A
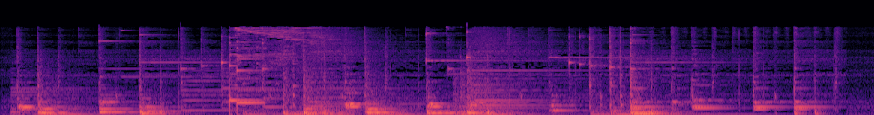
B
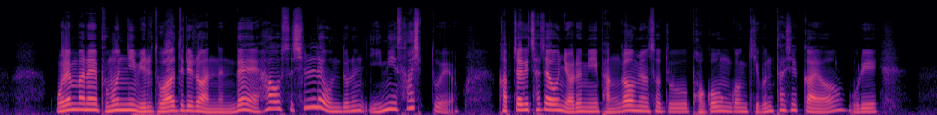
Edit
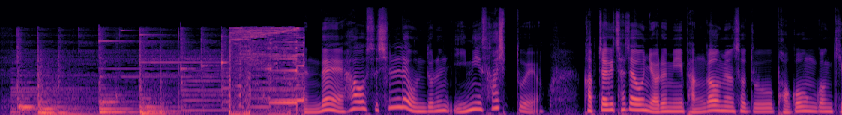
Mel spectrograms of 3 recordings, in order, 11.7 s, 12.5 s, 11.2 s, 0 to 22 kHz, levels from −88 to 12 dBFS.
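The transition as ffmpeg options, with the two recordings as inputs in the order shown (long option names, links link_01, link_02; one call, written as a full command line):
ffmpeg -i cue0.wav -i cue1.wav -filter_complex "[0:a]apad=whole_dur=11.23,atrim=end=11.23,asplit=2[link_01][link_02];[link_01]atrim=end=3.052[link_03];[link_02]atrim=start=3.048:end=4.062,asetpts=PTS-STARTPTS,areverse[link_04];[1:a]atrim=start=2.928:end=10.1[link_05];[link_03][link_04]acrossfade=duration=0.004:curve1=hsin:curve2=hsin[link_06];[link_06][link_05]acrossfade=duration=0.004:curve1=hsin:curve2=hsin" out.wav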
